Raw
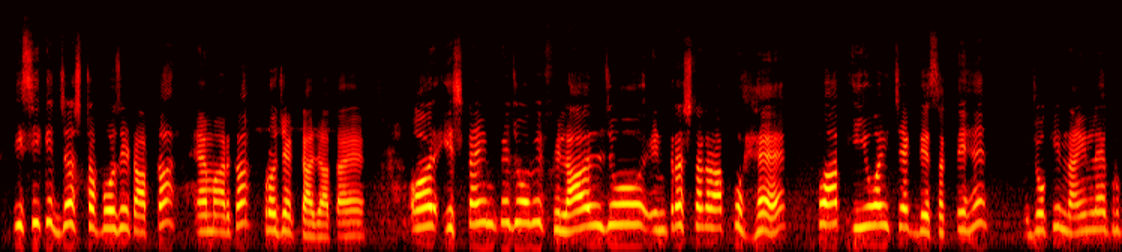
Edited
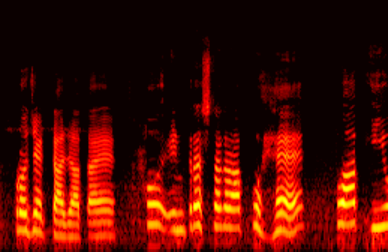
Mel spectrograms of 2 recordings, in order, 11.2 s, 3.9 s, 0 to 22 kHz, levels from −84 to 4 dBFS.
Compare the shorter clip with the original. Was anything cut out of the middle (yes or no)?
yes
